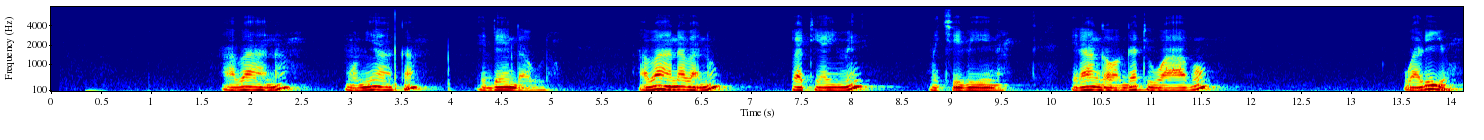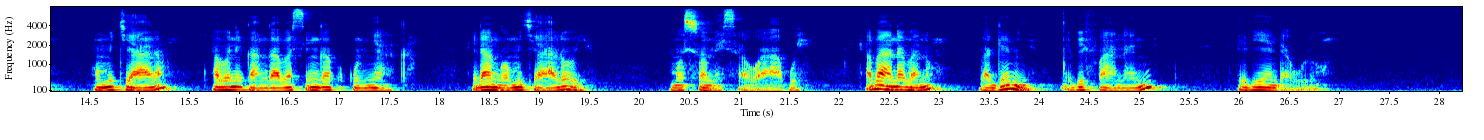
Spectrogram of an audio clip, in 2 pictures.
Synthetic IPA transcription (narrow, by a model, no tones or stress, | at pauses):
aβaːnamumjaːkaede̞ːndawulo̞ | a̰βaːnaβano̞ | βatjaime̞muciβiːnae̞ɾaŋɡawaɡatiwaːβo̞ | walijo̞ | omucaːlaːβo̞ne̞kaŋɡaβasḭːŋɡaku̥kumjaːkʰḁe̞ɾaŋɡo̞ːmucaːlo̞ːjo | muso̞me̞sa̰wa̰ːβwe̞a̰βaːnaβano̞βaɡe̞mjeḛβifaːnani | e̞βje̞ːnda̰wṵlo̞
